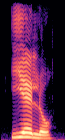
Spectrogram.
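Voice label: "hielo", slow, female, Spanish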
